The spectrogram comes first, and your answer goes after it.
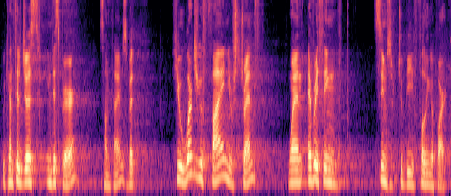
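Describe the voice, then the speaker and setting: Guy moderating on stage, kinda high voice, lots of um and uh, big echoey hall. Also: animated, fairly bright tone. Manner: halting, with fillers and restarts. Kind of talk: hesitant stage interview.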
